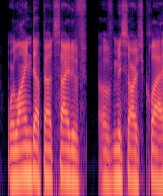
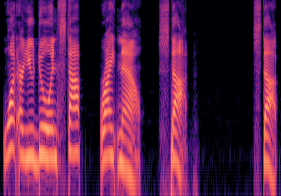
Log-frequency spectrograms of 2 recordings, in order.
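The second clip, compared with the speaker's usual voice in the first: stern teacher; 7 semitones higher, 4 dB louder, slower than usual. Retold or imitated. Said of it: "looking at him like".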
